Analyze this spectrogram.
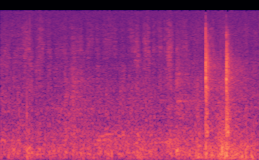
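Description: Pen strokes scratch through an equation being written, a soft, continuous rasp with two sharper, brighter strokes near the end.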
